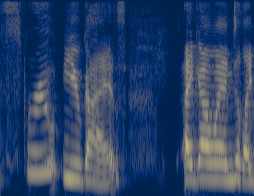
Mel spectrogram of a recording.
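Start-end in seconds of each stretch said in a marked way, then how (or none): 0.0-1.3 slow, higher mock snarl; daughter's hammed-up reply to laughing dad; mock-defiant. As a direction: drag it out in fake defiance. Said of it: "I'm like".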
